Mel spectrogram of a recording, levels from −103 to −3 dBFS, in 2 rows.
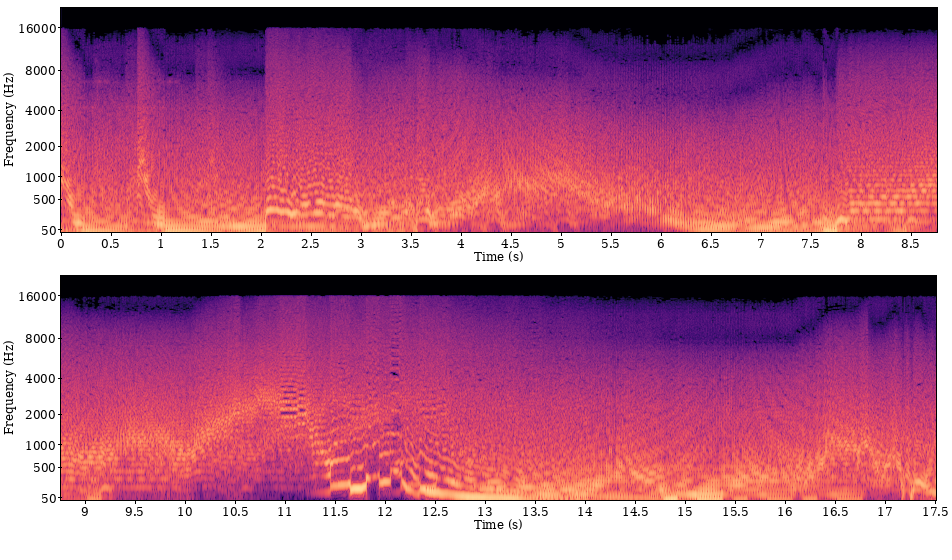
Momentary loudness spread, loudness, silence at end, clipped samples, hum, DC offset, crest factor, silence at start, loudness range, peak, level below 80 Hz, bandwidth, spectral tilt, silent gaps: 5 LU; -21 LUFS; 0 s; under 0.1%; none; under 0.1%; 14 dB; 0 s; 4 LU; -6 dBFS; -26 dBFS; 16 kHz; -6 dB/octave; none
